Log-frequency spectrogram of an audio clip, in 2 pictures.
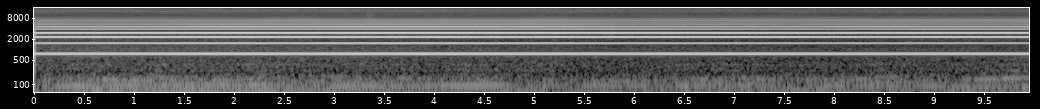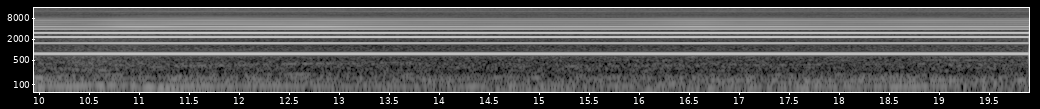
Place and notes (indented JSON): {
  "title": "berlin, sanderstraße: defekte gegensprechanlage - the city, the country & me: broken intercom system",
  "date": "2010-10-30 05:56:00",
  "description": "the city, the country & me: october 30, 2010",
  "latitude": "52.49",
  "longitude": "13.43",
  "altitude": "47",
  "timezone": "Europe/Berlin"
}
